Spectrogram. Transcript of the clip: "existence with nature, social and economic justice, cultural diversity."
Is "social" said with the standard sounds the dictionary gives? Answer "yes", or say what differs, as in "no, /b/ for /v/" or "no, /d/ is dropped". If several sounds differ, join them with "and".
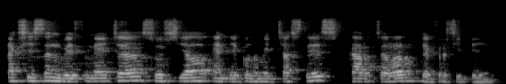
no, /s/ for /ʃ/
